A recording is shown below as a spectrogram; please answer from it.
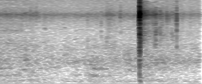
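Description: One sharp snip as a pair of Russian-made hand pruning shears closes through a thin quince shoot, about a second and a half in.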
